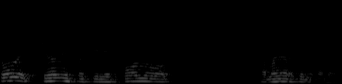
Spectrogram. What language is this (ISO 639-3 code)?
rus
